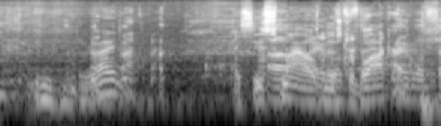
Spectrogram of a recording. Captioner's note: laughing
